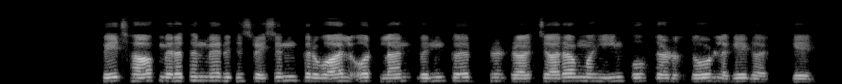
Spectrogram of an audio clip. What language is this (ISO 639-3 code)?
urd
